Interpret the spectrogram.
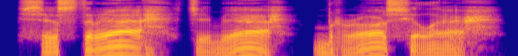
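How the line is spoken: Hoarse croak. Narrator (Russian): прохрипел он

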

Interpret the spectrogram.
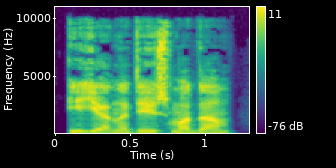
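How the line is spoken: Timid, blushing. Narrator (Russian): робко ответила покрасневшая Колумба

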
